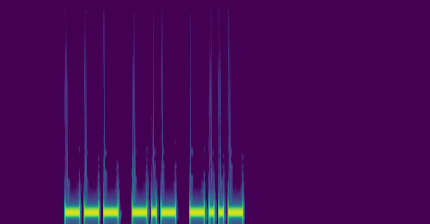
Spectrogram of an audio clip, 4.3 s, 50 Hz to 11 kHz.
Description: Morse code, heard as a keyed tone, about 25 wpm, 700 Hz. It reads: OKX
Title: USA Call Sign Postfixes - 3 Letters 25wpm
